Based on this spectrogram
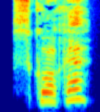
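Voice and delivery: tongue-tied tipsy ask; slurred drunk. Acted. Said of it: "заплетающимся языком".

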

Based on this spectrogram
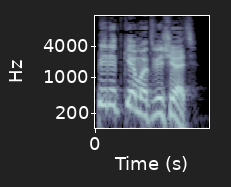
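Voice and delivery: high, sceptical query; scoffing. A narrator's reading. Member challenging the chairman on responsibility, scoffing. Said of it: "хмыкнул Флагелянский".

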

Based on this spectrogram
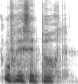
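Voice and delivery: loud, high command; ordre impérieux. Acted. Elle exige de sortir. (ordre impérieux, voix haute et forte)

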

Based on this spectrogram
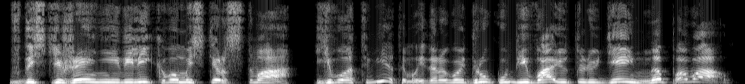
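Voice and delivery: the lord raves about the great wit; ecstatic praise. A narrator's reading. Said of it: "в каком-то экстазе". (восторженно, выше и громче)

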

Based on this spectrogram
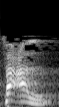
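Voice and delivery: فعل with a after f and after ʕ; a on both. Shown as a demonstration. Teacher showing students the next pattern, "faʕal". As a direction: say فعل as "faʕal", two short a's. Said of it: "فتح الفاء مع فتح العين".

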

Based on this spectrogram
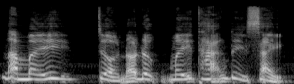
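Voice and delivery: high mother's voice, tearful confession; grieving mother. Acted. Narrator voices Bà Thủy.

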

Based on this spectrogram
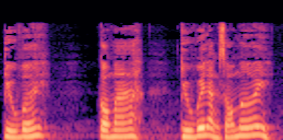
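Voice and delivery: high, loud terrified cries; screaming for help. A narrator's reading. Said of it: "miệng kêu cứu vang trời". (tiếng kêu cứu hoảng loạn)

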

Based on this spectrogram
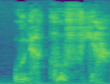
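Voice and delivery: hushed unvoiced whisper; whispered in awe. A narrator's reading. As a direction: breathe it like in church. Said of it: "Er flüsterte dabei".

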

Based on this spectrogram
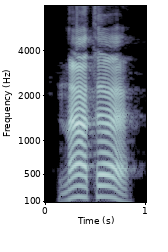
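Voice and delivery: loud desperate yell; yelling a name. A narrator's reading. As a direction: scream her name across the gap. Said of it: "заорал командир". (отчаянный крик)

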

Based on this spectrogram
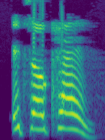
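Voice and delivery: understated shout of reassurance; calling out. A narrator's reading. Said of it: "she shouted".

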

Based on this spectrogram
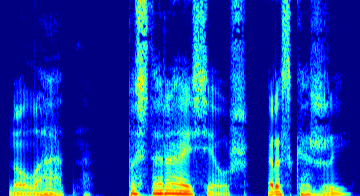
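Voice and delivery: slow, sultry coaxing; languid chest voice. A narrator's reading. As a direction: coax him languidly from the chest. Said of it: "грудным томным голосом".

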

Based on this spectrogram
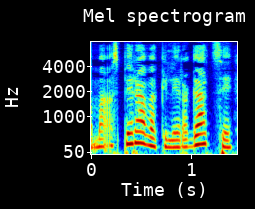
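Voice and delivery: plain reading voice

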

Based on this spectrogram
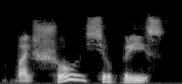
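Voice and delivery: drawn-out, savoring each word; slow teasing. Acted. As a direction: tease the surprise slowly. (медленно, с предвкушением)

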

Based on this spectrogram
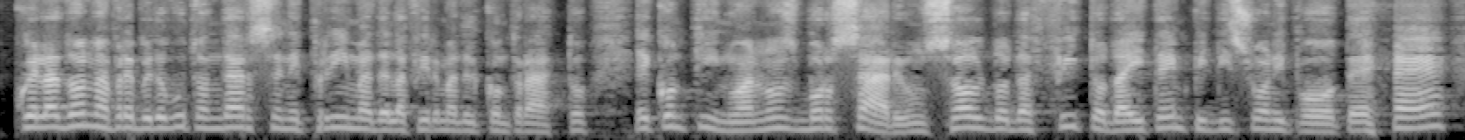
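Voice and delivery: loud, high, triumphant tirade; outraged matron demanding agreement; indignant outburst. Acted. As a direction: rail away at full voice. Indignant woman rants about tenant.

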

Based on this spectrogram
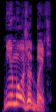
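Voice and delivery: high, loud cry of shock. Acted. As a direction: gasp it out in disbelief. Shocked at tentacles appearing.

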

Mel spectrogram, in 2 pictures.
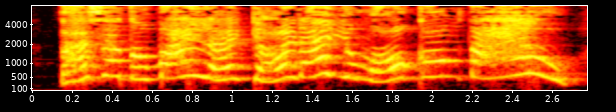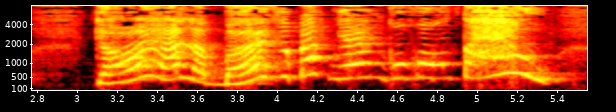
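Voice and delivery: high-pitched furious scolding; ghostly woman's angry yelling. Retold or imitated. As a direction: shriek accusations as an enraged old woman. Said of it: "Mà bả la".

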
